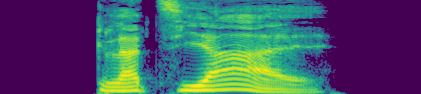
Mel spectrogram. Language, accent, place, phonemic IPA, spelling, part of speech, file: German, Germany, Berlin, /ɡlaˈt͡si̯aːl/, Glazial, noun, De-Glazial.ogg
- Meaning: glacial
